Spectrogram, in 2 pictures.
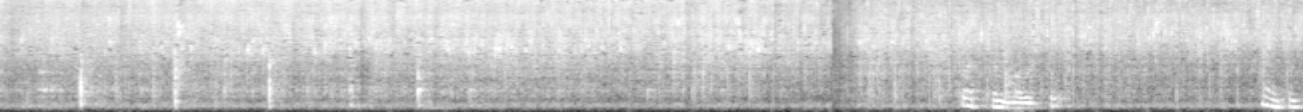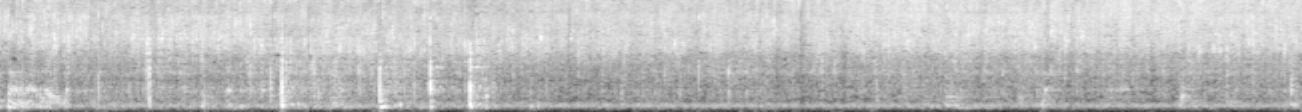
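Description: Slivered ginger, garlic and green chillies, then sliced onions, sizzling steadily in hot oil in a nonstick pan, with the scattered clicks and scrapes of a wooden spatula stirring them.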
